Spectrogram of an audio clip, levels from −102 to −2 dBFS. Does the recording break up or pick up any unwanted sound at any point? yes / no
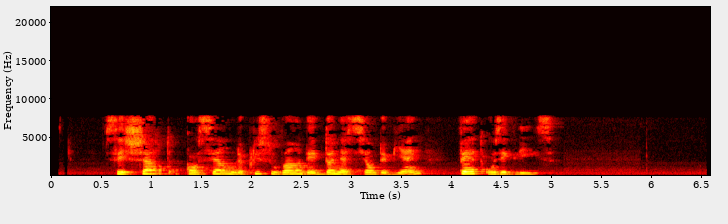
no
